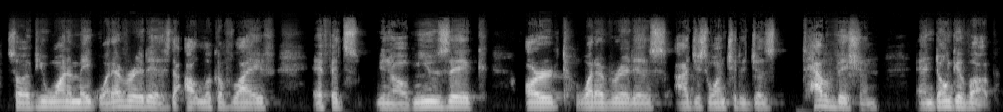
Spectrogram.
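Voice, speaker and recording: A man's voice: medium pitch, level tone, normal speed, dry recording. A teenage man from Iowa giving an earnest, encouraging talk about goals, with loose restarts. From Iowa, USA. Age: teens. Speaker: youth speaker. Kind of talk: casual motivational talk.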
